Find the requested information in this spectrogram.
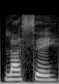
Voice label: "lasser", French

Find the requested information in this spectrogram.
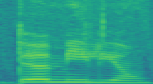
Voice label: "2 million", French

